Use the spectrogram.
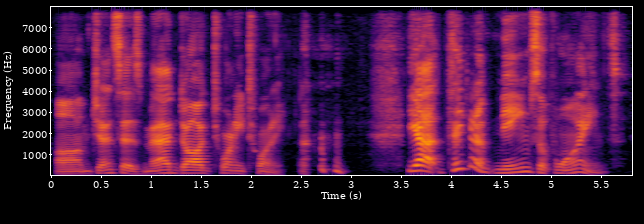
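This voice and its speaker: A man's voice: mid-range voice, sing-song, slow pace, a bit bright. Chatty man reading out comments. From Canada. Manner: reads comments aloud, chuckling asides. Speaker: livestream co-host. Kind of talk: casual chat reading viewer comments.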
